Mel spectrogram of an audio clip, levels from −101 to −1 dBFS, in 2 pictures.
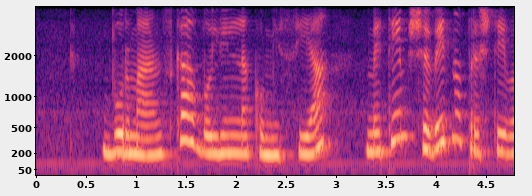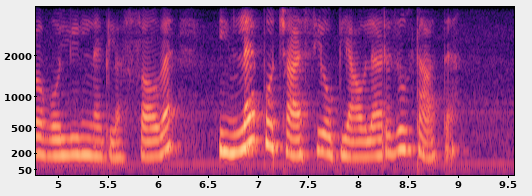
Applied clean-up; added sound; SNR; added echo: none; none; none; none.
